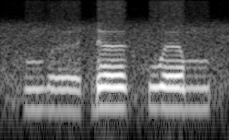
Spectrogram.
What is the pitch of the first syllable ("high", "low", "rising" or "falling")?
low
